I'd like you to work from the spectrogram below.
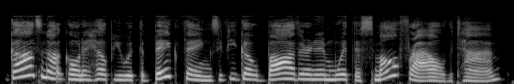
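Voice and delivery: put-on high, bossy old housekeeper, wagging a finger; Peaches' scolding voice. Housekeeper chiding Sam over the dinner table, high and bossy.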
